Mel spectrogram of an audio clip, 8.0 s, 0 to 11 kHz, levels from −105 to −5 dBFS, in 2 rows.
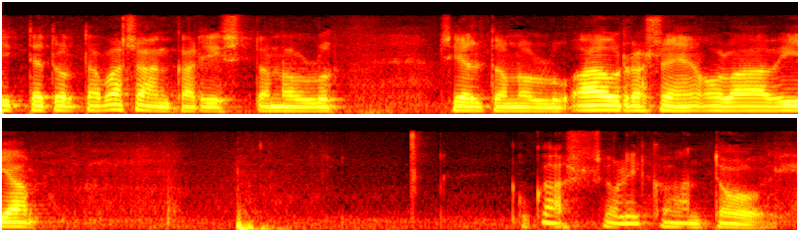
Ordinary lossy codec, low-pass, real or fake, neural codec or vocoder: MP3, 64 kbps; 7.2 kHz; fake; codec, 16 kHz, 8 kbps, FunCodec, trained on LibriTTS, 25 frames a second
